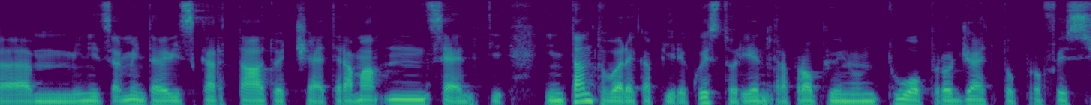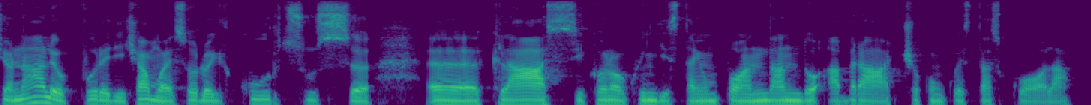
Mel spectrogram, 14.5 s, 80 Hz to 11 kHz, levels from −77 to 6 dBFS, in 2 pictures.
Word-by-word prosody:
ehm, 80 -1 -1
inizialmente 90 +3 -1
avevi 90 0 +1
scartato, 90 -1 0
eccetera. 85 0 -3
Ma, 100 +2 +2
mhmm, 100 -1 +3
senti, 80 -5 -2 0.2
intanto 155 - +2
vorrei 85 -1 +3
capire: 80 -3 -5
questo 130 - -2
rientra 85 +2 -2
proprio 90 -1 -1
in 85 - +2
un 85 0 0
tuo 100 -4 +1
progetto 95 +1 -2
professionale 100 +8 0
oppure, 105 -3 +1
diciamo, 85 +4 -2
è 90 -5 +3
solo 90 -2 0
il 85 - -6
cursus, 95 -4 -1 0.4
ehm, 90 -2 +4
classico, 95 0 +3
no, 95 -2 +3
quindi 90 0 -1
stai 85 0 -4
un 90 0 0
po' 90 - 0
andando 90 +1 +3
a 90 - -3
braccio 85 -1 -1
con 85 -2 -6
questa - - -7
scuola? 80 0 -5
90 Hz, 155 wpm, -25 LUFS, 85-95 Hz, 0.4 s, ehm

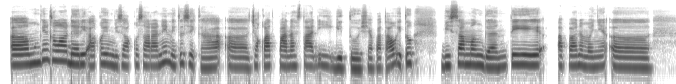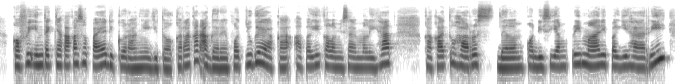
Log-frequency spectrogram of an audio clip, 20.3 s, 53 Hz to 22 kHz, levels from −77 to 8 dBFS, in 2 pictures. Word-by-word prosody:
Eee, 220 +1 +6
mungkin 250 +6 0
kalau 285 -1 +5
dari 225 -2 +3
aku 215 +2 -1
yang 220 -3 -1
bisa 200 -1 -3
aku 220 - -10
saranin 210 +4 0
itu 230 +1 -3
sih, 220 -4 +1
Kak, 175 0 -2
eee, 180 -1 -2
coklat 200 +2 0
panas 200 0 0
tadi 195 -1 -2
gitu. 170 -2 -1
Siapa 170 +2 -4
tahu 205 +6 +1
itu 245 +1 -1 0.4
bisa 205 +4 +5
mengganti 215 +1 +2 0.3
apa 200 0 -1
namanya, 190 0 -3
eee, 180 -2 0 0.6
coffee 215 +3 0
intake-nya 215 -1 0
Kakak 215 +4 +2
supaya 225 -3 +1
dikurangi 180 -3 -2
gitu. 165 -1 -4 0.2
Karena 195 +4 -1
kan 285 +3 0
agak 180 -3 +2
repot 170 +3 -1
juga 225 +4 0
ya, 210 -5 +1
Kak, 180 0 -4
apalagi 190 +2 -4
kalau 195 -4 -2
misalnya 180 +1 -3 0.2
melihat 225 +8 +1 0.4
Kakak 195 +1 -1
itu 245 - -5
harus 210 +1 +2
dalam 175 0 0
kondisi 185 +1 -1
yang 190 0 -4
prima 215 -2 +2
di 215 - -1
pagi 195 -1 -2
hari, 195 - +3
200 Hz, 155 wpm, -21 LUFS, 180-220 Hz, 0.6 s, Eee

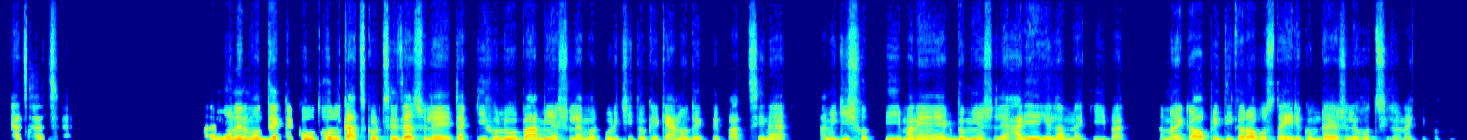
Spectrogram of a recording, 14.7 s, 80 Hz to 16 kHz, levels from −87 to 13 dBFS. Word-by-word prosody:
আচ্ছা, - - -5
আচ্ছা। - - -14 1.4
মানে 220 -2 0
মনের 185 -1 +5
মধ্যে 175 0 +3
একটা 170 - -4
কৌতূহল 165 -2 +3
কাজ 145 - +5
করছে 145 -1 -1
যে, 145 - +8
আসলে 155 +3 -1
এটা 145 +1 0
কি 160 - -4
হলো 135 -1 +2
বা 130 - +5
আমি 135 +1 +1
আসলে 140 +2 -3
আমার 130 0 -2
পরিচিতকে 135 -2 -5
কেনো 135 0 +2
দেখতে 130 +1 -5
পাচ্ছি 115 +3 -5
না? - - -1 0.5
আমি 145 - -2
কি 145 - -1
সত্যিই 145 -1 -4
মানে 130 0 +2 0.2
একদমই 130 +3 -1
আসলে 130 0 -6
হারিয়ে 125 +1 +3
গেলাম 120 -1 -1
নাকি 110 +1 -10
বা - - -2 0.5
মানে 200 -2 +1
একটা 170 -1 0
অপ্রীতিকর 145 -1 -1
অবস্থা, 120 +1 -3
এরকমটাই 130 +1 0
আসলে 125 +1 -3
হচ্ছিল 115 -2 -8
নাকি 100 +1 -12
তখন? 110 +2 -29
135 Hz, 170 wpm, -24 LUFS, 125-150 Hz, 1.4 s, যে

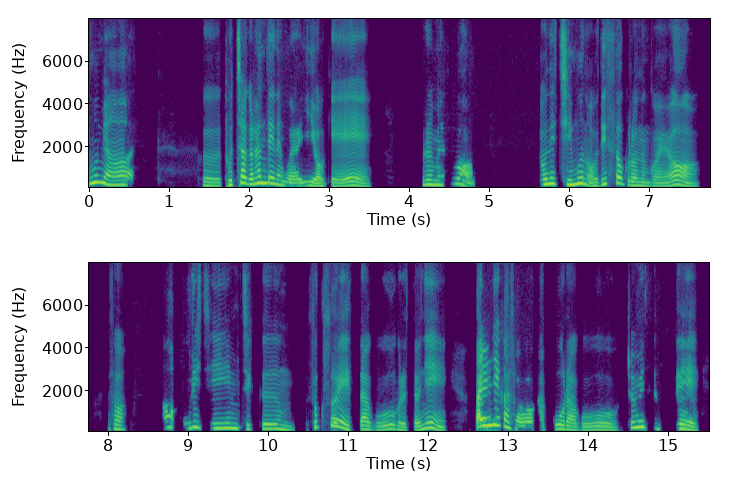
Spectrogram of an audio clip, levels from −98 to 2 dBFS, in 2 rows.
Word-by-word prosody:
후면 225 -9 +3 0.9
그 165 -2 -4
도착을 235 +5 +4
한다는 280 -6 +4
거예요, 155 -3 -1
이 165 +2 -2
역에. 150 +1 -1 0.6
그러면서 220 +4 0 0.8
"너네 245 +3 +3
짐은 235 +3 +3
어딨어?" 245 - +1
그러는 180 -7 -3
거예요. 150 +2 0 0.4
그래서 205 -3 -4 0.5
"어 265 - 0
우리 265 +4 -2
짐 230 0 0
지금 200 -4 -3 0.2
숙소에 255 -6 +1
있다"고 180 0 -2
그랬더니 165 - -1 0.4
빨리 370 +3 +8
가서 195 - 0
갖고 160 +5 -7
오라고. 155 -3 -2
좀 265 +2 +2
있으면 225 -8 -3 0.2
네. 185 -8 +2
200 Hz, 250 characters per minute, -21 LUFS, 160-240 Hz, 0.9 s, 빨리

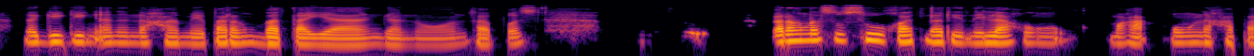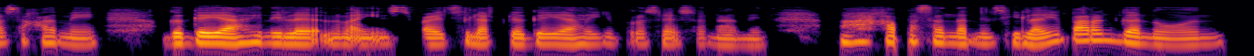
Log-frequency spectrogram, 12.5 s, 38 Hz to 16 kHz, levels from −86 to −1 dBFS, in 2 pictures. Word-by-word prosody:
nagiging 175 0 0
ano 165 0 -3
na 155 0 -3
kami 150 -2 -3
parang 155 0 +1
batayan 135 -3 +2
gano'n. 125 0 -7
Tapos, - - -4 1.1
parang 195 +3 +7
nasusukat 205 -4 +3
na 175 - +4
rin 165 - -1
nila 160 0 +4
kung 155 -2 -8 0.2
maka 150 -1 0
kung 165 0 -2
nakapasa 155 0 -3
kami 140 -5 -5 0.3
gagayahin 155 +1 +6
nila 145 -2 +4
ma-inspired 135 -1 -2
sila - - -1
at - - -51
gagayahin 135 0 -1
'yong - - -23
proseso 135 -1 -7
namin, 120 -2 -8 0.4
makakapasa 170 +1 -1
na 145 - +2
rin 145 0 -7
sila 140 -3 0
'yong 190 - -6
parang 205 0 +4
gano'n. 135 -3 -1
150 Hz, 165 wpm, -24 LUFS, 135-165 Hz, 1.1 s, parang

